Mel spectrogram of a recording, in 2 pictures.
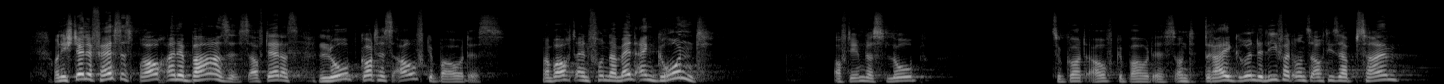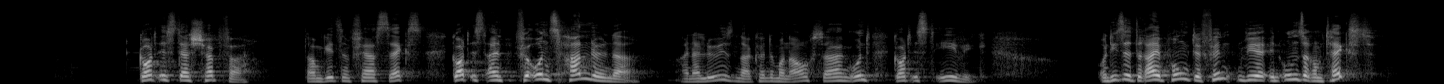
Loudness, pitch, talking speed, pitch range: -29 LUFS, 185 Hz, 150 wpm, 160-210 Hz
